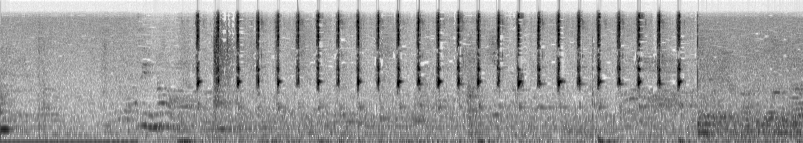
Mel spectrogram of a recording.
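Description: Fast, even clock-like ticking, about five or six ticks a second, starting about two seconds in and stopping about five seconds later: a ticking sound effect marking time passing while someone waits.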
